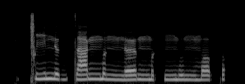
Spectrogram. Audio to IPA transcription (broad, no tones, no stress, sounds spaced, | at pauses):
ǀ i n ø ɡ t a ŋ͡m ə ŋ n œ ŋ͡m ə k ŋ͡m u ŋ m ɔ k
